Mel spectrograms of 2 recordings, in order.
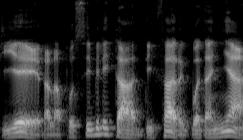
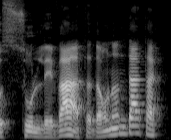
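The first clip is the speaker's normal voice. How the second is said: ordinary delivery, nothing marked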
